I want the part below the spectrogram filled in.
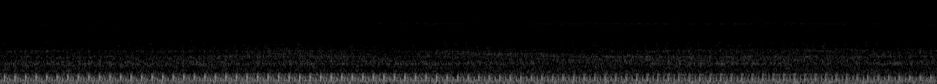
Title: Akibat siel boring air pendingin habis, harus turun mesin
